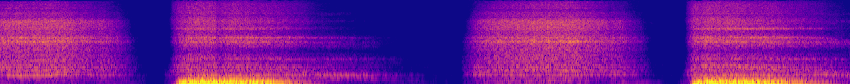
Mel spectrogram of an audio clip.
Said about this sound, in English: Relax your jaw. Just breathe in and out through your nose for three breaths. No mouth yet. Just breathe through your nose in and out.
